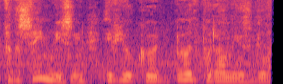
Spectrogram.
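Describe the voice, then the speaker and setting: A man's voice: fairly high pitch, normal speed, background noise, close to an everyday voice. An actor playing a male academic curator in a radio drama, explaining his field with pedantic, self-amused eagerness. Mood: wry, keen. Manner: explanatory, donnish, animated. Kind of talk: naturalistic radio drama acting.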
